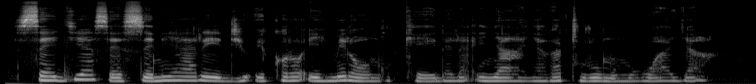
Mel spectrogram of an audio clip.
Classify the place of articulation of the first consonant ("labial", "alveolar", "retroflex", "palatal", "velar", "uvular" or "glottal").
alveolar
